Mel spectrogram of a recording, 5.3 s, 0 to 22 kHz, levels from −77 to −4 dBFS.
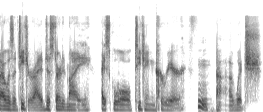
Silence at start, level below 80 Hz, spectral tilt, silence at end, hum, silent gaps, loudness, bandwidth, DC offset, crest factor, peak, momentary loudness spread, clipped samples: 0 s; -60 dBFS; -2.5 dB/octave; 0.05 s; none; none; -27 LUFS; over 20 kHz; under 0.1%; 20 dB; -8 dBFS; 10 LU; under 0.1%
